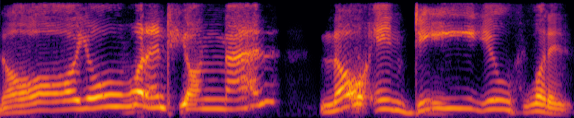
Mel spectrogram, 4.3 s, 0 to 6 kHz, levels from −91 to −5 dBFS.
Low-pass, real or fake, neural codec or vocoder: 5.4 kHz; fake; codec, 16 kHz, 1 kbps, X-Codec, HuBERT features, trained on general audio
